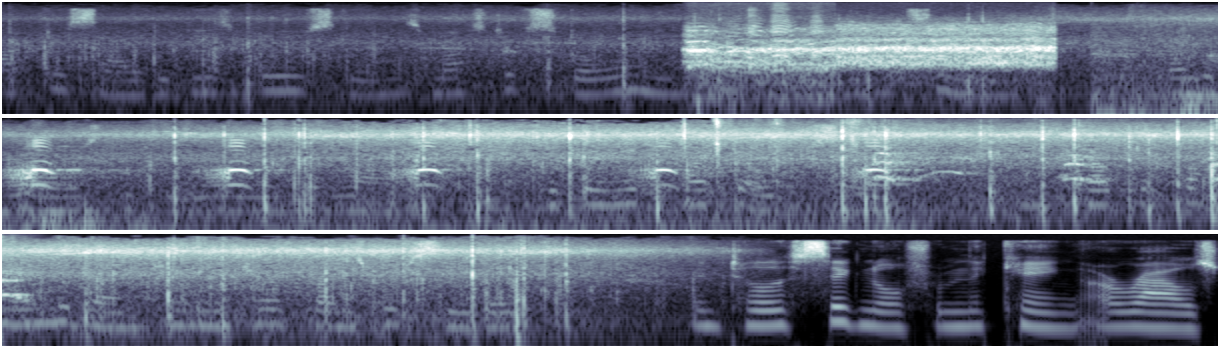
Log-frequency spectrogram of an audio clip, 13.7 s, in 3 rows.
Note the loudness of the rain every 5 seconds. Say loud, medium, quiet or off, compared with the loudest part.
quiet, loud, loud.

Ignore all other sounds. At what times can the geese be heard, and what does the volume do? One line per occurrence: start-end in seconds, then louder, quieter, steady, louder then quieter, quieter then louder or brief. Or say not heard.
2.5-8.1 quieter.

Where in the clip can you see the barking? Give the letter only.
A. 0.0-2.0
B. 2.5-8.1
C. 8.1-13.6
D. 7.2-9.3
D.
